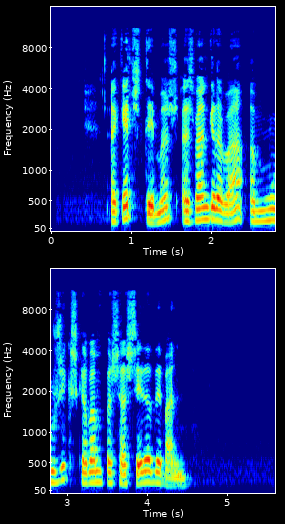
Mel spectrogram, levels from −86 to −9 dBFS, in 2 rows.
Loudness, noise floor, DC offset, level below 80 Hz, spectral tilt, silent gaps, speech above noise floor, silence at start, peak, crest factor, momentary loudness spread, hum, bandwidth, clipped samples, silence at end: -27 LUFS; -74 dBFS; under 0.1%; -80 dBFS; -5 dB/octave; none; 47 dB; 0.75 s; -10 dBFS; 20 dB; 8 LU; none; 11.5 kHz; under 0.1%; 1.1 s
